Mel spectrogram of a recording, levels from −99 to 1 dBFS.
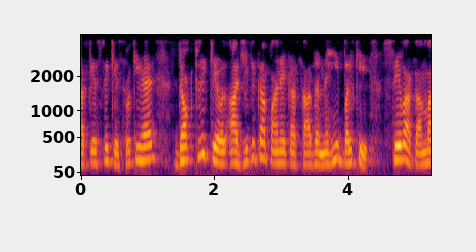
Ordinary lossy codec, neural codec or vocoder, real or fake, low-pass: none; codec, 24 kHz, 3.1 kbps, DualCodec; fake; 3.6 kHz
